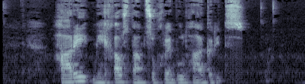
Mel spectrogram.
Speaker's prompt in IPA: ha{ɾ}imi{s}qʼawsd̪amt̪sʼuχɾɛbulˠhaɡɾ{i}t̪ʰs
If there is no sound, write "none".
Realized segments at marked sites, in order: ɾ, χ, i

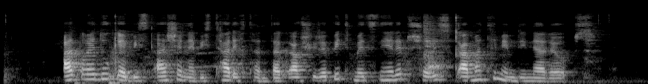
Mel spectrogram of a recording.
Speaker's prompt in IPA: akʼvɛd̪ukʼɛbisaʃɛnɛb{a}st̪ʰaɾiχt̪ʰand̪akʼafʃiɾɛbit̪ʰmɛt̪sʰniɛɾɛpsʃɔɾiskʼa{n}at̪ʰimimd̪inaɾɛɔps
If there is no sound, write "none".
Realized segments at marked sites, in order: i, m

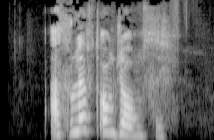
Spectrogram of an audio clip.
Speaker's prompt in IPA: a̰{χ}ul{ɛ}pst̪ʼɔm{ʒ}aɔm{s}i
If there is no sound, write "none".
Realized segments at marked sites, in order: s, ɛ, d͡ʒ, s

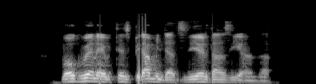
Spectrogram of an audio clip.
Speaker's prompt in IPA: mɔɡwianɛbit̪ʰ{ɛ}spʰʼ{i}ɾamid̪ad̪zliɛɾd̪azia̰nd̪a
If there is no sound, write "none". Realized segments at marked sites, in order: ɛ, i

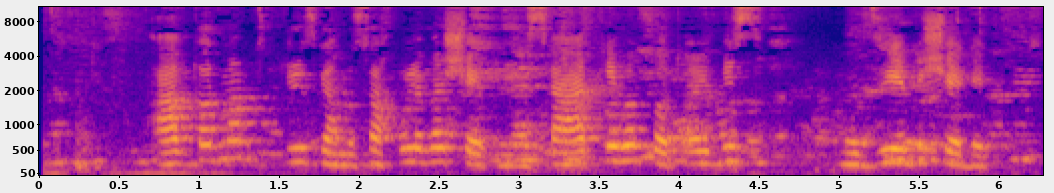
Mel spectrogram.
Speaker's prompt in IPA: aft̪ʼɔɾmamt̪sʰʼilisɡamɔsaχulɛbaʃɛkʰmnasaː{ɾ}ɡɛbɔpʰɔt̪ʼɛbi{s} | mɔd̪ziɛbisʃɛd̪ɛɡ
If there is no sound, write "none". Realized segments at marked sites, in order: ɾ, s

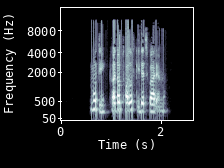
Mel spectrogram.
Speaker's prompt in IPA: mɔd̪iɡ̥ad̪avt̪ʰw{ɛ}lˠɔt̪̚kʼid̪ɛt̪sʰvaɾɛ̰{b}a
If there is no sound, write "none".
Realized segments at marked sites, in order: a, m

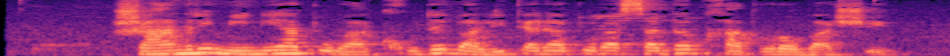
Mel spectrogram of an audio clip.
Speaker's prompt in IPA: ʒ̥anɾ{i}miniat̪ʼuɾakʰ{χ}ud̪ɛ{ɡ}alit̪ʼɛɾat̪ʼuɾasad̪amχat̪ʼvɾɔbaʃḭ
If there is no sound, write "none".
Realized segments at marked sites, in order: i, χ, b

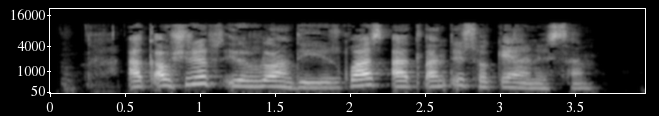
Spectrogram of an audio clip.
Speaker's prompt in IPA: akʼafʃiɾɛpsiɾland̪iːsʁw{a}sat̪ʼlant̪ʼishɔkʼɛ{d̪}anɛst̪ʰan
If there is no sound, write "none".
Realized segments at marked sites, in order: a, none

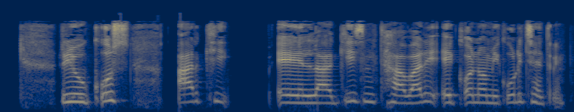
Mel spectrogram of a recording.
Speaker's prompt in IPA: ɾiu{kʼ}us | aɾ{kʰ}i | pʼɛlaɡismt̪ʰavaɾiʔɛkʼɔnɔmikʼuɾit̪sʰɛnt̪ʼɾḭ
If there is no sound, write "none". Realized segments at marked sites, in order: kʼ, kʰ

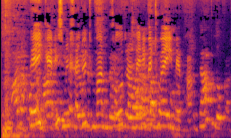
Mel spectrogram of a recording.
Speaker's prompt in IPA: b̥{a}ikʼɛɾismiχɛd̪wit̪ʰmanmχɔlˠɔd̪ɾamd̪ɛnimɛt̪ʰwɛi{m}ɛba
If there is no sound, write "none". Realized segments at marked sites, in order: ɛ, m

